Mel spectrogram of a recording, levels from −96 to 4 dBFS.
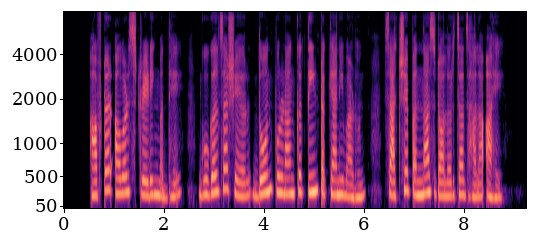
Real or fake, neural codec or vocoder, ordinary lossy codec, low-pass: real; none; none; none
